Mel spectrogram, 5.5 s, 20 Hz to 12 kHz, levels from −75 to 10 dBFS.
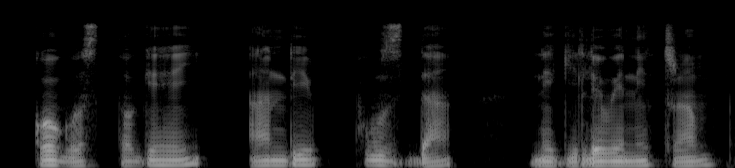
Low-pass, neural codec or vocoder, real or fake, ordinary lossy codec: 7.2 kHz; none; real; none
